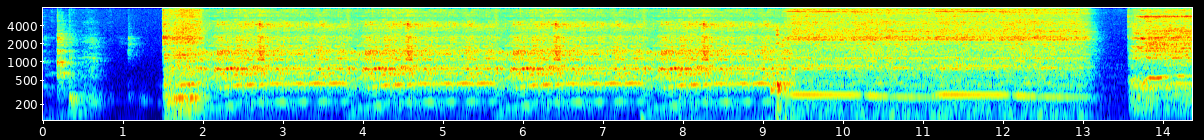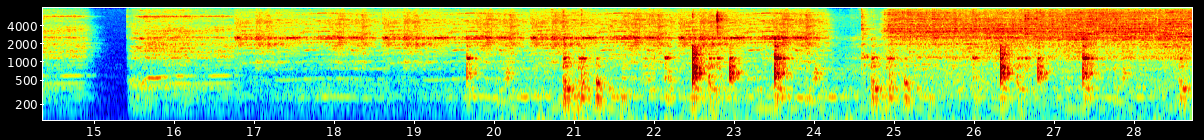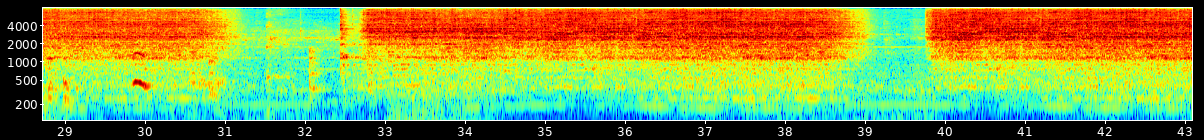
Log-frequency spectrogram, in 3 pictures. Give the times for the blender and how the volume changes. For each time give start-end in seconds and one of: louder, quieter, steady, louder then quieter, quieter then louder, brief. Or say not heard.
0.0-43.0 louder.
